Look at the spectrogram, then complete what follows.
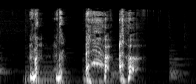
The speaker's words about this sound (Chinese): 我忍无可忍的咳嗽声，又惊醒了熟睡中的老婆和一岁多的儿子。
